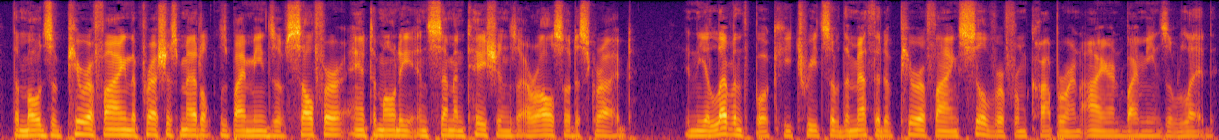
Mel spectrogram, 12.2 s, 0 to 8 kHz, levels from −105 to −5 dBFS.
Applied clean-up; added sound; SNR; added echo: none; none; none; none.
